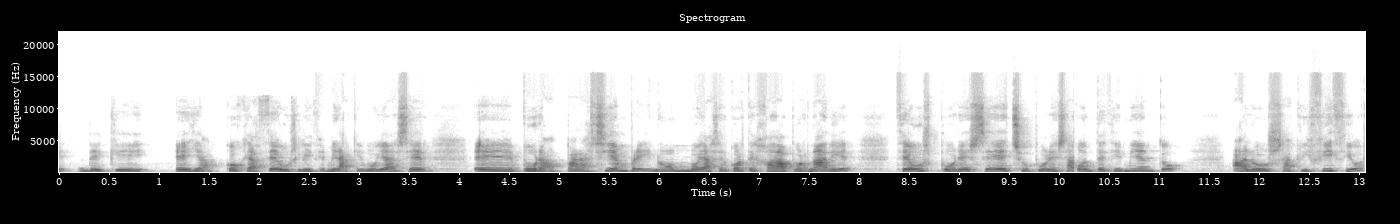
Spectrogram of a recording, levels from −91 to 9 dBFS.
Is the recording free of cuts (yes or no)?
no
